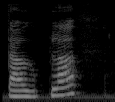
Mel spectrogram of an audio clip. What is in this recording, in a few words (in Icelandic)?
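"dagblað", Icelandic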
